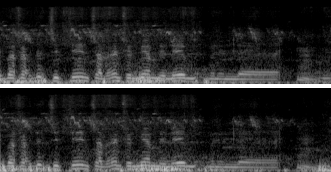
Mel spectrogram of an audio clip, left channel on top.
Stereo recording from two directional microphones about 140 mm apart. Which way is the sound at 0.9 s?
40° right (ahead or behind).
